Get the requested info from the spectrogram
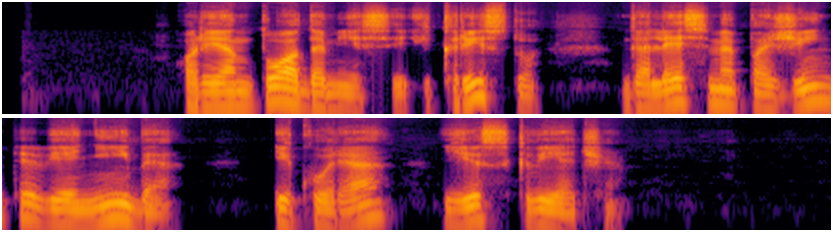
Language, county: Lithuanian, Klaipėda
